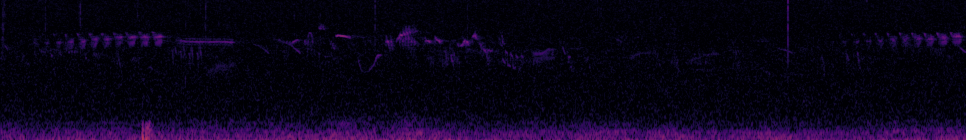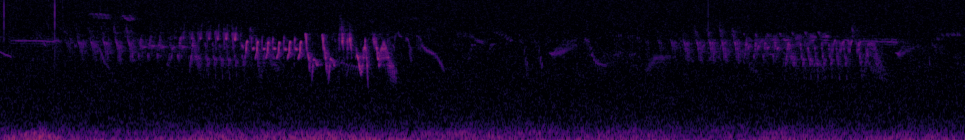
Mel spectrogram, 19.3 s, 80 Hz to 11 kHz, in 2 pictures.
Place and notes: Green Ln, Malton, UK - grubbed out bees nest ...
grubbed out bees nest ... buff tipped bees nest ..? dug up by a badger ..? dpa 4060s in parabolic to MixPre3 ... parabolic resting on lip of nest ... bird song ... calls ... yellowhammer ... blackbird ... whitethroat ...
England, United Kingdom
